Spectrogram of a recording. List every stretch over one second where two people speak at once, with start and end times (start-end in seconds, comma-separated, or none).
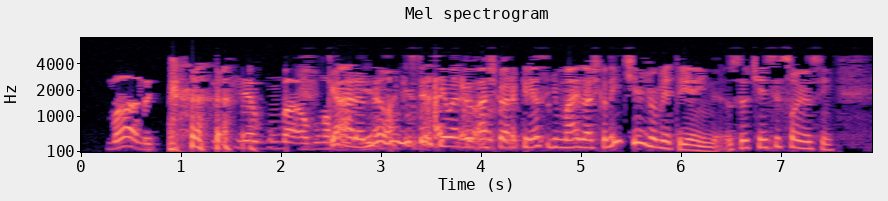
2.5-4.3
